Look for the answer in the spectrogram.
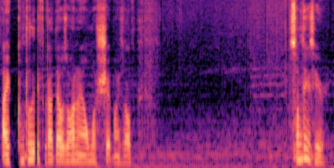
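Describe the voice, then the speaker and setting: A man's voice: a little high, fairly even intonation, racing, darkish tone, soft background music. Scared man whispering in the woods. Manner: frightened, whispering, swearing. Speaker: camper filming himself. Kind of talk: night-time vlog. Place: woods at night, outdoors.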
